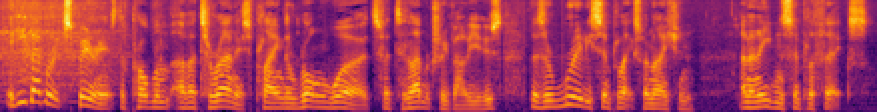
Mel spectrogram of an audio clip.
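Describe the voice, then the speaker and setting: A man's voice: mid-range voice, very animated, fairly quick, darkish tone. A man presenting a how-to tutorial in a methodical, explanatory way. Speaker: host of a tutorial channel.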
